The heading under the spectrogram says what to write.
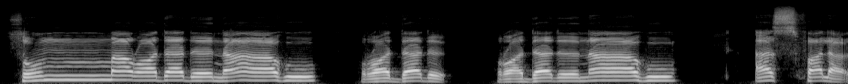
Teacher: ثم سا کو نرم پڑھیں گے، میم کے اوپر شد ہے غنہ کریں گے، را کو موٹا پڑھیں گے اور دوسری دال کے اوپر قلقلہ کریں گے جو کہ کمزور قلقلہ ہوگا. نون کو لمبا کریں گے، اس کے اوپر کھڑی زبر ہے.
